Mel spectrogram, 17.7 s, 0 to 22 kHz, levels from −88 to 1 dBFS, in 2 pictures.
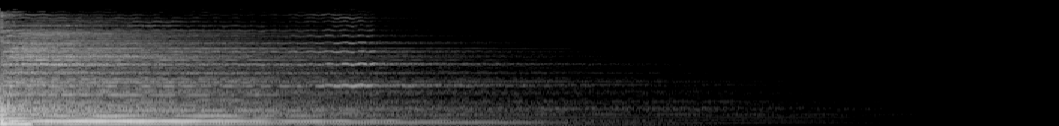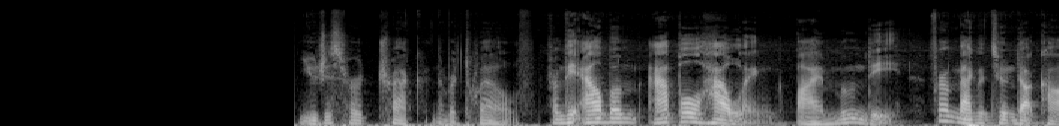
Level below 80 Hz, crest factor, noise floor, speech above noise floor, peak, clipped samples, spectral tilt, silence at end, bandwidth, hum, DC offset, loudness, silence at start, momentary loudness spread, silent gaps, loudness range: -38 dBFS; 22 dB; under -90 dBFS; over 65 dB; -4 dBFS; under 0.1%; -5.5 dB/octave; 0 s; 15 kHz; none; under 0.1%; -25 LUFS; 0 s; 16 LU; 9.17-9.99 s, 10.05-10.15 s, 10.21-10.49 s, 10.58-11.27 s; 16 LU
